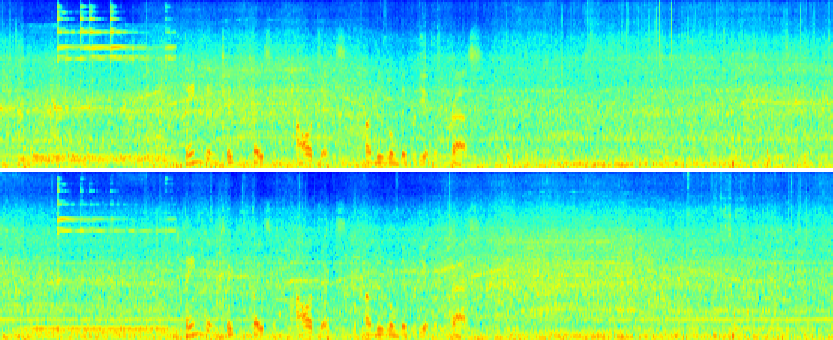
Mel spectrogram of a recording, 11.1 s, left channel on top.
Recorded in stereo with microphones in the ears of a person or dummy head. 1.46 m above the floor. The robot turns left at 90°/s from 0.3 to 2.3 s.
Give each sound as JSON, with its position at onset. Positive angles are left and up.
{"t": 0.8, "sound": "a doorbell", "azimuth_deg": 170}
{"t": 2.5, "sound": "a man speaking", "side_deg": 15}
